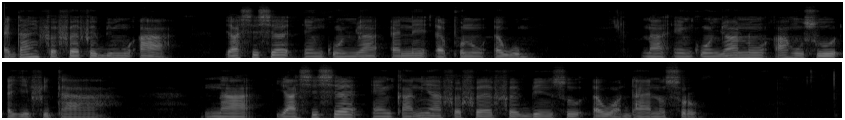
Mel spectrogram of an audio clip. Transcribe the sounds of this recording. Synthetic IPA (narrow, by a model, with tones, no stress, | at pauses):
ɛ˨dã˦nfɛ˨fɛː˦fæ˦bi˦mũ˦ʔa˦ | ja˨ɕɪ˦ɕɛ˦˨ŋ̩˨kʰʊ̃˨ɲɲᶣu˦a˦ɛ˦nɪ̃˦ʔɛ˨pʰʊ˦nʊ̃˦ɛ˦wõ˨m | nã˨ŋ̩˨kʰʊ̃˨ɲɲᶣu˦a˦nʊ̃˦a̰˦ɦʊ̃˦su˦o˦ɛ˦jɛ˨fi˨tʰaː˨ | nã˨ | jɛ˨a˨ɕɪ˦ɕɛ˦˨ŋ̩˨kʰã˨nɪ̃˦a˨fɛ˨fɛː˦fɛ˦bi˦n̩˦sʊ˦ɛ˦wɔ˨dã˦n˦nʊ̃˦sʊ˦ɾʊ˨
